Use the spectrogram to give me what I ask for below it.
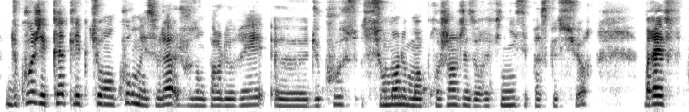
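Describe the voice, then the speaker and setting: A woman's voice: medium pitch, fairly even intonation, a little fast, darkish tone. Chatty young woman, casual slangy vlog. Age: young adult. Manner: chatty, informal, many fillers and restarts; self-deprecating asides. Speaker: book vlogger. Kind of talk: casual monthly reading recap.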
